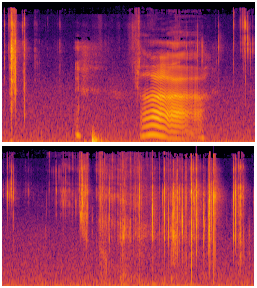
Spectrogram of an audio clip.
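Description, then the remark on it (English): A crinkly food package is torn open with a pull tab, giving irregular crackling and rustling bursts. A dull thump and a brief voiced hum come early, then the crinkling grows denser toward the end. “So I'm going to, you can hear me open it.”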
